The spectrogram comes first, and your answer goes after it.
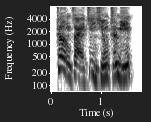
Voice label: advisor notification colonization progress, chinese; Stellaris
